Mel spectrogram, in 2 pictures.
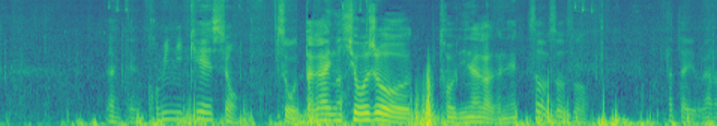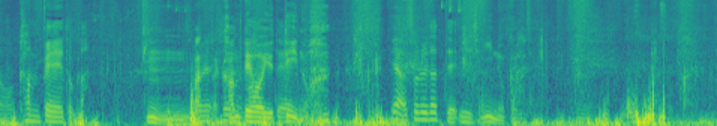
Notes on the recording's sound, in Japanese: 運動公園からお届け！Anchor←このアプリで収録してます。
